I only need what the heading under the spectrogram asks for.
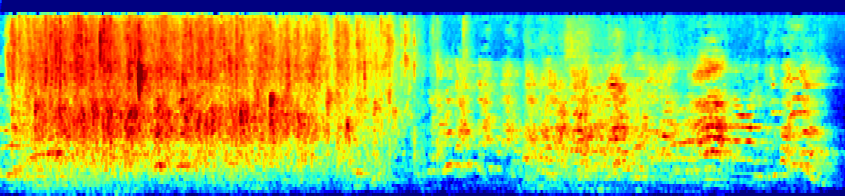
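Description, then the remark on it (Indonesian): A crowd applauds loudly for about four seconds, the clapping then thinning into scattered claps mixed with laughter and chatter from the audience. “Yang baru tahu boleh tepuk tangan.”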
